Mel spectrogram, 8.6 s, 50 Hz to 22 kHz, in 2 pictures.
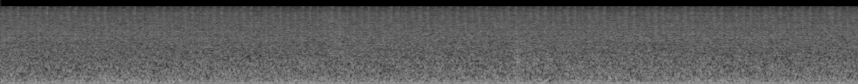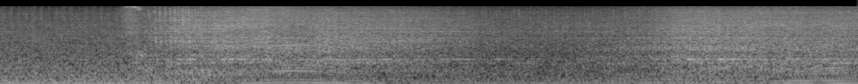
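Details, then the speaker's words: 2005 Toyota Camry LE, 2.4 L California-emissions engine, front-wheel drive, 77,000 miles, parts car: smooth steady idle, then two clean quick revs rising and falling evenly with no knocks or rattles; normal revving. "if you bear with me one second we're going to rep the engine a little bit just so you can hear exactly out of motor"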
